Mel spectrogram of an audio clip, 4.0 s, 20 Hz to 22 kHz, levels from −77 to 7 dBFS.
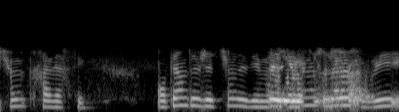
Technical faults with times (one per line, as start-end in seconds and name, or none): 0.00-3.99 AMR narrowband mobile codec
0.00-0.40 echo leak
0.70-1.45 echo leak
2.11-2.64 speech suppressed in double talk
2.65-3.99 echo leak
3.88-3.94 speech suppressed in double talk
